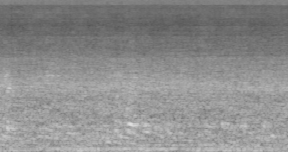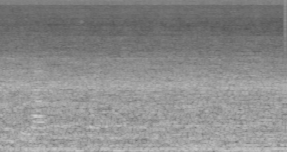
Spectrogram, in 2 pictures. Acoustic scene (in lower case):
subway train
